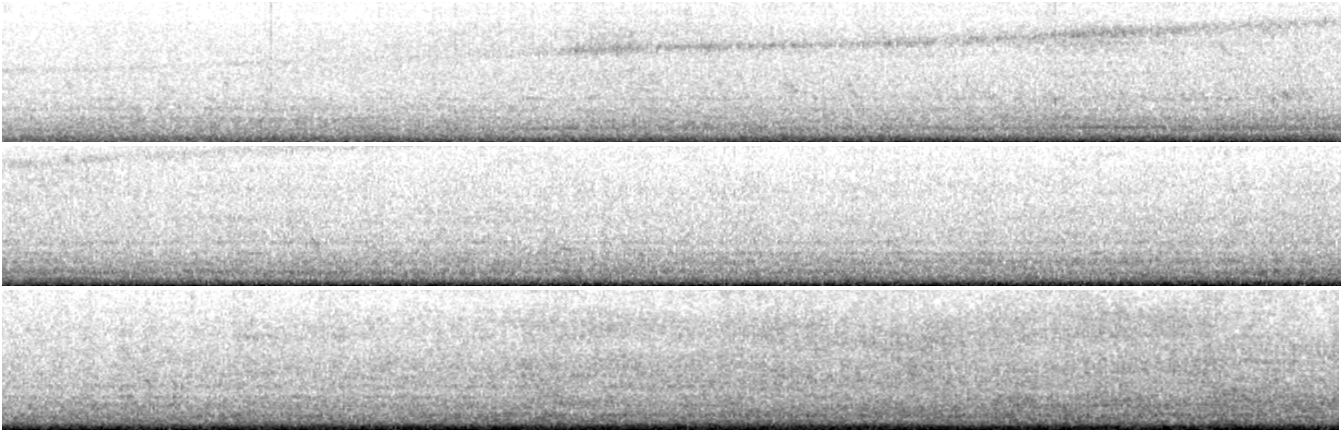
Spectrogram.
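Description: Passenger train running, heard from an open window of a coach: a low rumble of the wheels on the rails that grows louder over the first several seconds as the train gathers speed, then holds steady.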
